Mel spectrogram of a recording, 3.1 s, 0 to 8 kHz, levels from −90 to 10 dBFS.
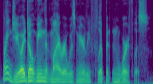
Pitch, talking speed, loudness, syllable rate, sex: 105 Hz, 235 wpm, -20 LUFS, 5.9 syllables/s, male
